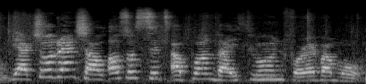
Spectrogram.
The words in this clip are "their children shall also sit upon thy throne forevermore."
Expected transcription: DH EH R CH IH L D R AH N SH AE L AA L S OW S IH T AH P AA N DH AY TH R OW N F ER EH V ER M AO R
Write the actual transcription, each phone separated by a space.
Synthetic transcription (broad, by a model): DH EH CH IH L D R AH N SH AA L AA L S OW S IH T AH P AA N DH AY TH R OW N F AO EH V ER M AO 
